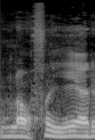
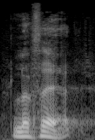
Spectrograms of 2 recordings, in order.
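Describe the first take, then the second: First: The name is pronounced the precise standard way. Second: The name is pronounced the casual local way.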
